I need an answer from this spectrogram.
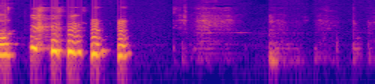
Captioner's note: laughing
